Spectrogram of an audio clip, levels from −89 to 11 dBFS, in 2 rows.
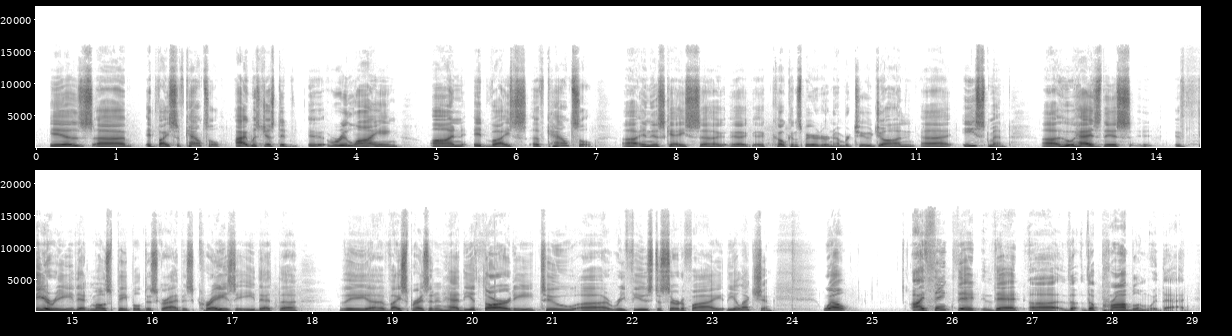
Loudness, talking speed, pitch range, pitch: -24 LUFS, 135 wpm, 130-165 Hz, 145 Hz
